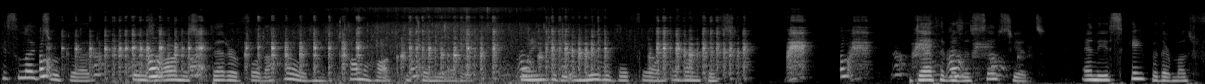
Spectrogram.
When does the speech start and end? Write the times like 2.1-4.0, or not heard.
0.0-7.5, 9.1-12.0.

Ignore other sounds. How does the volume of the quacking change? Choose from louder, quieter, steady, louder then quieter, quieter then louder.
quieter.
